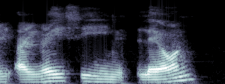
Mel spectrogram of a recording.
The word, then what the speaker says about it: León: The name I raised in León. It's a Spanish city. León is spelled Leon in Spain.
